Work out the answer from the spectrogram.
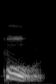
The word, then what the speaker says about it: pull: thank you very much i want you to understand that these words are not homophones pool is not a homophone to pull sheep is not a homophone to ship god is not a homophone to cut while these ones are long these are shot and your pronunciation must indicate that okay all right my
